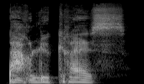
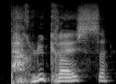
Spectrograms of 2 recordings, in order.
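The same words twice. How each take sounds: First: "par Lucrèce" slow, with no questioning rise; plain statement of revelation. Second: Higher, louder incredulous question; shocked echo. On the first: Revelation of the abductor. (« par Lucrèce » affirmé lentement) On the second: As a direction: repeat it as a rising, startled question. (question stupéfaite) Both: A narrator's reading.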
